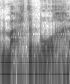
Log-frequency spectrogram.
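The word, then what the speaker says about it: Magdeburg: Ähm, ja, war auf jeden Fall ganz interessant und da wurden wir auch darüber aufgeklärt, dass es Machteburg heißt. Machteburg. Ich sage Hamburg, sagen wir ja auch schon, da ist das G auch weg, aber Machteburg, ja, jetzt habt ihr was gelernt. So spricht man das richtig aus.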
